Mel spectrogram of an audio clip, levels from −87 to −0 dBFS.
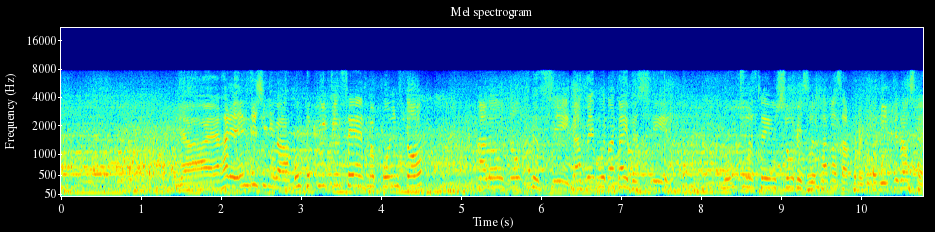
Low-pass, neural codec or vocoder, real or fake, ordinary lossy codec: none; codec, 16 kHz, 2 kbps, X-Codec, HuBERT features, trained on balanced general audio; fake; none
